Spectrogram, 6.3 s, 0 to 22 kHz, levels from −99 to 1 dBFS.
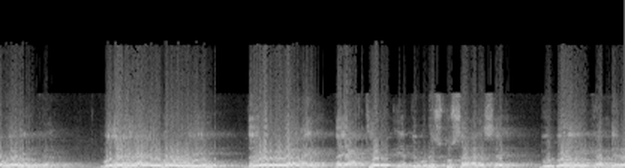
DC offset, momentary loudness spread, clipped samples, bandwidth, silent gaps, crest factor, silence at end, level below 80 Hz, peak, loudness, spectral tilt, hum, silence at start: under 0.1%; 8 LU; under 0.1%; 13 kHz; none; 6 dB; 0 s; -38 dBFS; -10 dBFS; -17 LUFS; -5.5 dB/octave; none; 0 s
